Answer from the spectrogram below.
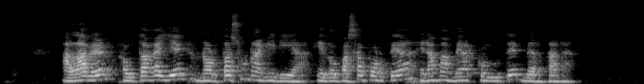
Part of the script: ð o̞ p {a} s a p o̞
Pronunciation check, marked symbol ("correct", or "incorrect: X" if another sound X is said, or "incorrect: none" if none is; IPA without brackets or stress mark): correct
